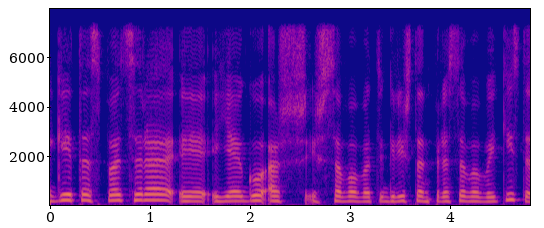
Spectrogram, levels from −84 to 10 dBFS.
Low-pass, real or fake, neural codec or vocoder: 7.2 kHz; real; none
